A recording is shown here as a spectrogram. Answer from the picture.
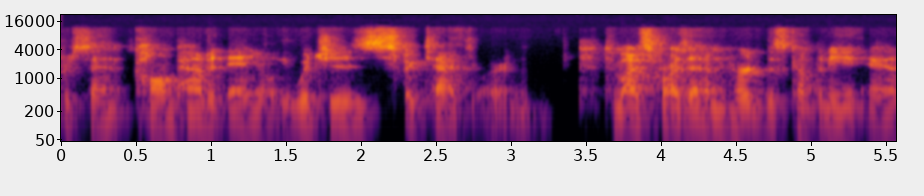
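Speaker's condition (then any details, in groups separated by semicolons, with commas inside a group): No condition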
